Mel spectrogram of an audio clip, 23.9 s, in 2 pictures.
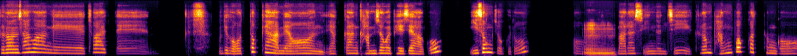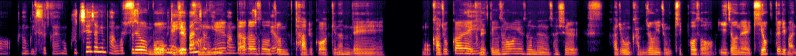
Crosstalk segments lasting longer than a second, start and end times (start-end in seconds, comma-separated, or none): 13.7-16.2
